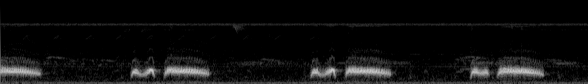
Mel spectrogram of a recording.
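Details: Spotted dove kept as a decoy bird, its voice praised as good, cooing phrases about every 1.7 seconds: a short doubled stutter note then a long, low, mellow coo, in a quiet setting.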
